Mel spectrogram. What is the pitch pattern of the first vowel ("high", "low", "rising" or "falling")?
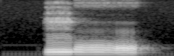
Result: low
